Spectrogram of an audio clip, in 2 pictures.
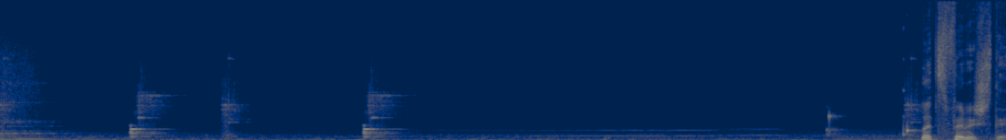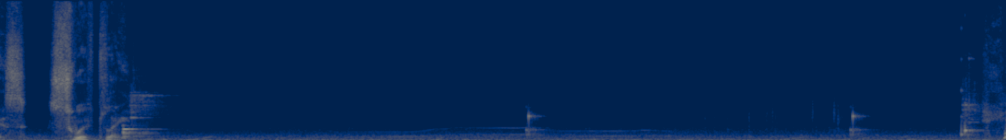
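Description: Game menu clicks chime in short, sharp ticks.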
